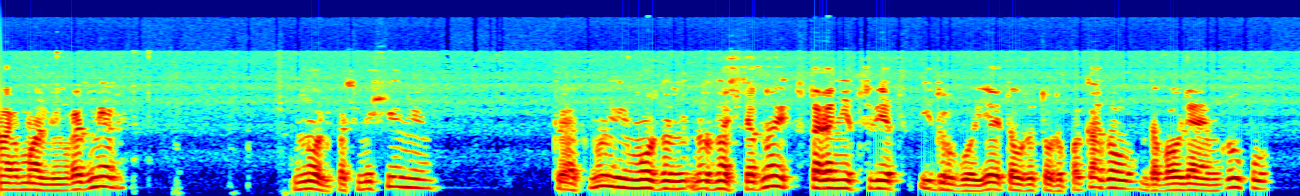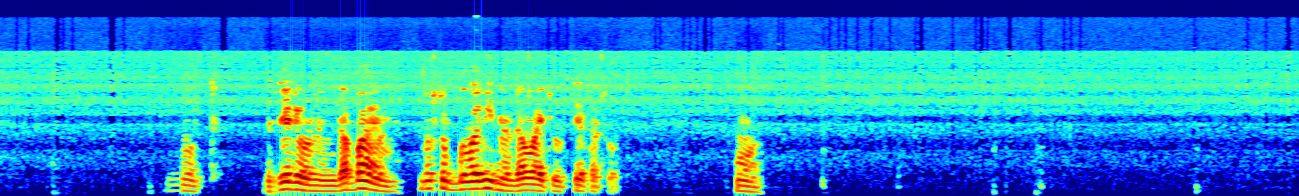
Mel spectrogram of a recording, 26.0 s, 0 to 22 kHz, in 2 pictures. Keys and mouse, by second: 1.3-3.2 drag, 6.2 shift+middle click, 10.6 click, 11.8-13.7 drag, 14.4 click, 17.3 click, 18.8 click, 21.2 middle click, 22.8-24.1 drag, 24.8 click.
